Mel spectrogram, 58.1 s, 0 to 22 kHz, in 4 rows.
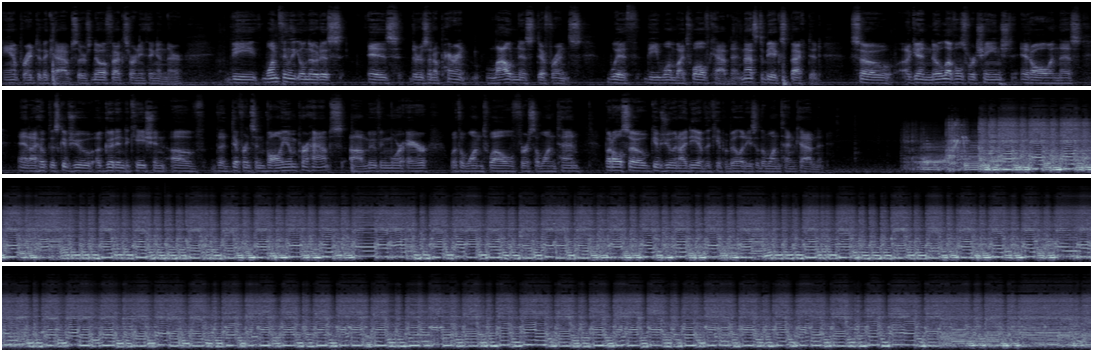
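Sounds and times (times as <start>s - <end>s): distorted electric guitar riffs: 26.5s - 58.0s.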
